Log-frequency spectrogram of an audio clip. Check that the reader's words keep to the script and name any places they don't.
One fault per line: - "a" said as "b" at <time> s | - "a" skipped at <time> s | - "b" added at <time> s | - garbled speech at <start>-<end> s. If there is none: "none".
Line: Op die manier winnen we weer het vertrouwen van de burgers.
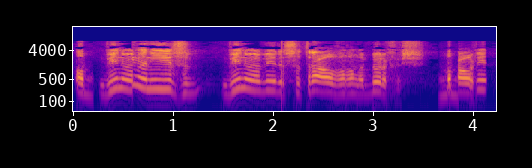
- "die" said as "winnen" at 0.2 s
- "van" added at 2.7 s
- garbled speech at 3.6-4.1 s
